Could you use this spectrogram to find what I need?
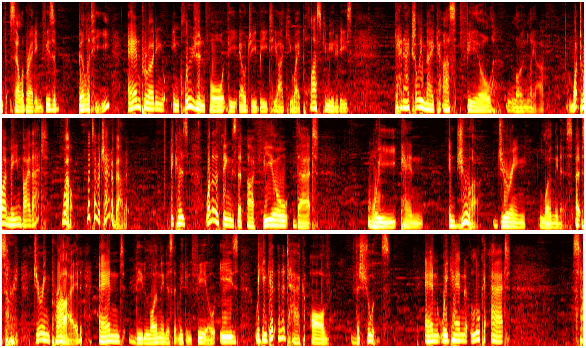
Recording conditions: busy venue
